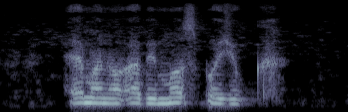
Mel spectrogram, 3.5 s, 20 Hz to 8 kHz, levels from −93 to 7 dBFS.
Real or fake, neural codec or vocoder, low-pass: real; none; 7.2 kHz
